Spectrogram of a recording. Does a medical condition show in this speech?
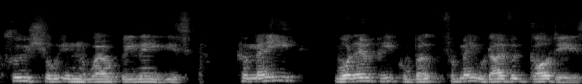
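Yes: cerebral palsy and dyspraxia.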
